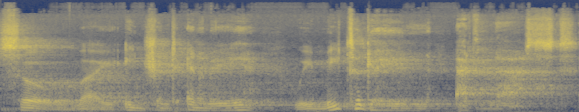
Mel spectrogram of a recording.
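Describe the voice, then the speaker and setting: Putting on a character voice, a man speaks at a very slow pace with a strong echo around him. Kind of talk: theatrical fantasy declamation. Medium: audio drama. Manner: commanding, archaic.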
